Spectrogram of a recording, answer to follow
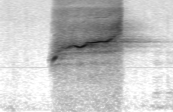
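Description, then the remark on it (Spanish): A single sharp human whistle, fairly loud, sliding upward in pitch over about three-quarters of a second with a breathy edge, then stopping abruptly into silence; a father's distinctive whistle to his child stepping up to the free-throw line at a basketball game. “Tenía un chiflido de que yo inmediatamente lo reconocía.”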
